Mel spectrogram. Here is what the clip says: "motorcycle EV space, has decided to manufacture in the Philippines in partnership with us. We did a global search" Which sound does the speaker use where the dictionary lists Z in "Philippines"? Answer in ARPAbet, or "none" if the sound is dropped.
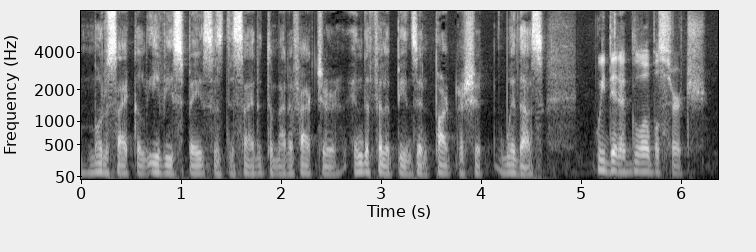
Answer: Z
